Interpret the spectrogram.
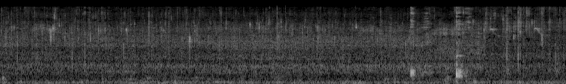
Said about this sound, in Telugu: మంచిగా నూనెలో వేగాలి ఈ ఉల్లిగడ్డ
